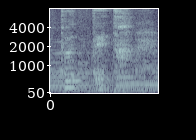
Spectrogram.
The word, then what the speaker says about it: peut-être: Là, on n'a pas trop à réfléchir parce que le T, on l'entend, peut-être.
